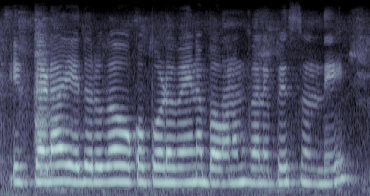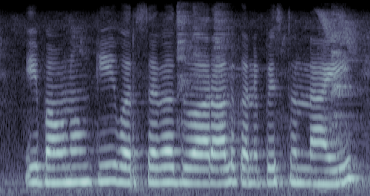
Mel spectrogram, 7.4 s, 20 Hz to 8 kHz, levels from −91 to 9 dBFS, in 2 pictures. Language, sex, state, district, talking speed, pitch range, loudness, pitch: Telugu, female, Telangana, Mahabubabad, 90 wpm, 225-240 Hz, -17 LUFS, 235 Hz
